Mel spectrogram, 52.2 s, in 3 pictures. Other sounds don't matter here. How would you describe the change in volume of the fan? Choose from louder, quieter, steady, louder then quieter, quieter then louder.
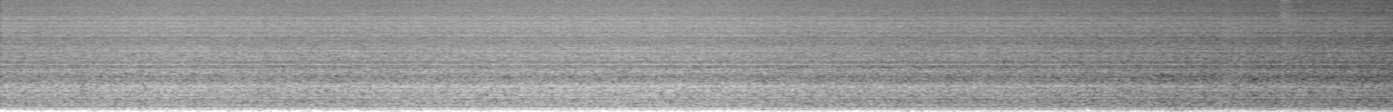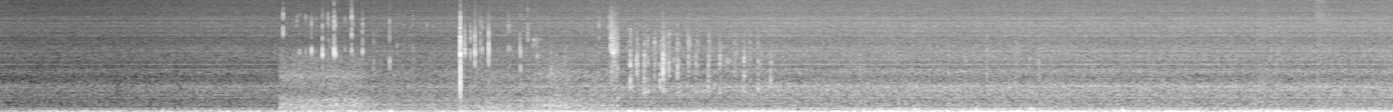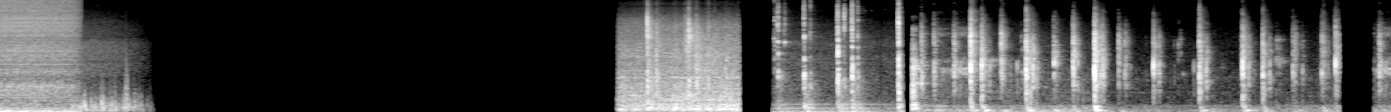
quieter then louder.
